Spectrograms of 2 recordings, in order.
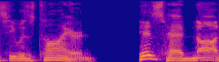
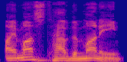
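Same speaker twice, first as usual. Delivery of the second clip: plain reading voice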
